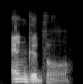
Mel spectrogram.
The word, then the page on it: engirdle: British English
